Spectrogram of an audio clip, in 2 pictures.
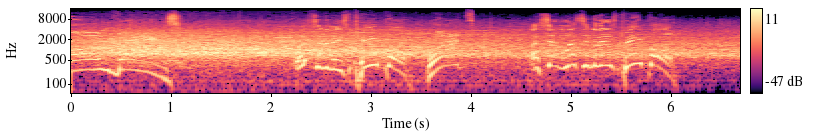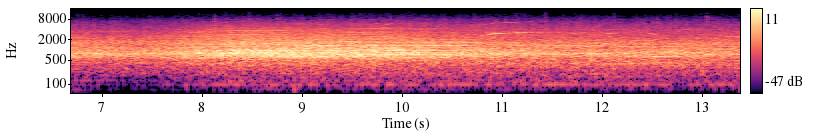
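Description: A large crowd cheers and roars throughout.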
